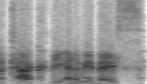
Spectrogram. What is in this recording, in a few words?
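attack base, voice, Bot; Tribes2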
